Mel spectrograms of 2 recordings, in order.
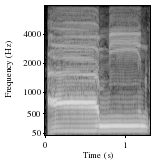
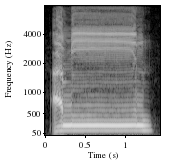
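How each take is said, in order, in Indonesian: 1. Vokal pertama diucapkan panjang. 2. Vokal pertama diucapkan pendek. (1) "Kalau ini kan alifnya dibawa panjang ya" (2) "amin dengan alif dibaca pendek"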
